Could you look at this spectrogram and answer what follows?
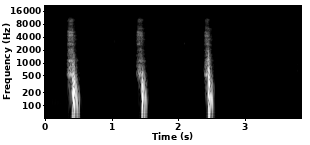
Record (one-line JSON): {"exhalation_length": "3.8 s", "exhalation_amplitude": 32768, "exhalation_signal_mean_std_ratio": 0.22, "survey_phase": "beta (2021-08-13 to 2022-03-07)", "age": "45-64", "gender": "Male", "wearing_mask": "No", "symptom_none": true, "smoker_status": "Never smoked", "respiratory_condition_asthma": false, "respiratory_condition_other": false, "recruitment_source": "REACT", "submission_delay": "2 days", "covid_test_result": "Negative", "covid_test_method": "RT-qPCR", "influenza_a_test_result": "Negative", "influenza_b_test_result": "Negative"}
